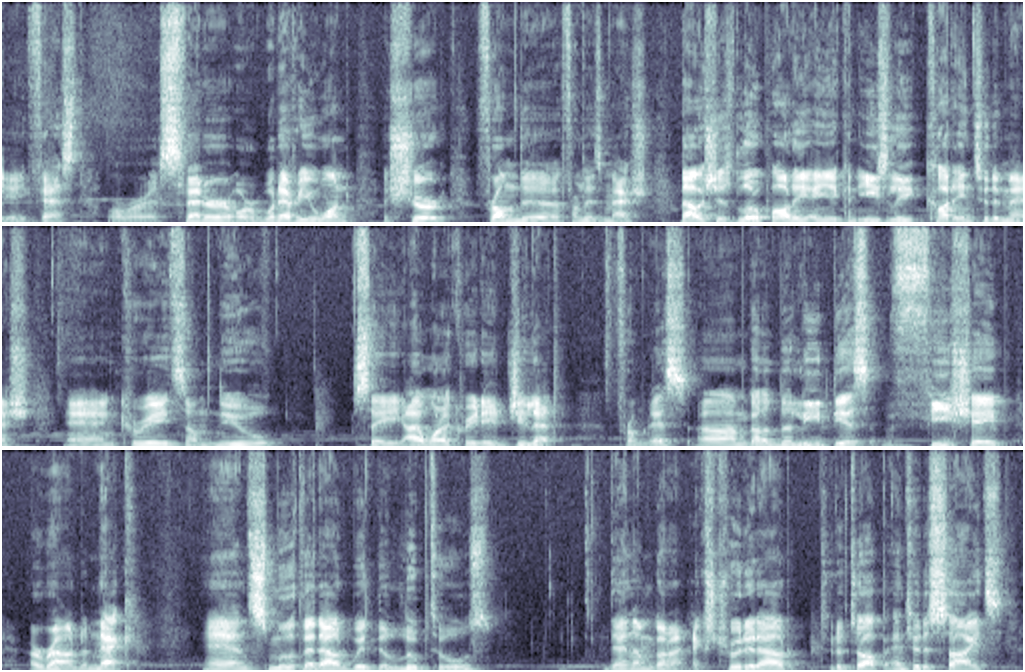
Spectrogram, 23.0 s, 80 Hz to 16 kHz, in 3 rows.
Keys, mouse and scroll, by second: 0.7-2.0 ctrl+middle drag, 2.6-4.0 middle drag, 4.0 click, 4.3 alt+middle click, 10.7 alt+middle click, 11.7 c, 14.7 x, 15.5 alt+middle click, 15.9 click, 16.8 Tab, 17.4 2, 17.7 alt+click, 18.2-19.5 alt+middle drag, 19.5 e, 21.7 alt+middle click, 22.7 g.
